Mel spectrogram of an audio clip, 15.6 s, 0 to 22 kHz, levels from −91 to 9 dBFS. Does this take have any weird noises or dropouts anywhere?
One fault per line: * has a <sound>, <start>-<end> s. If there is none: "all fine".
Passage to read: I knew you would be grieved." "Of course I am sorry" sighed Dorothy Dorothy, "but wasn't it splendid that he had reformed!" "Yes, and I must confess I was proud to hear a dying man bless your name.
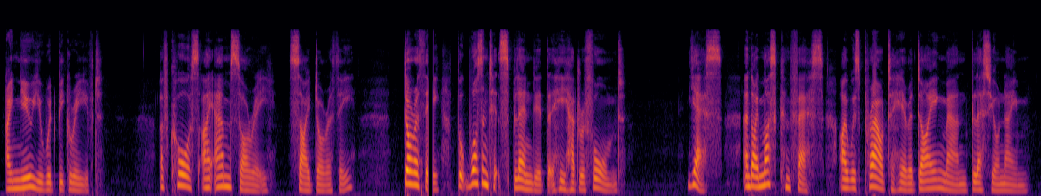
* has a dropout, 6.4-6.5 s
